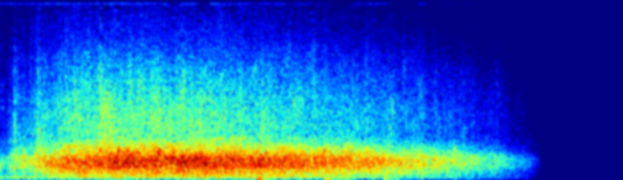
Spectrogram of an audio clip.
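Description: Audience applauding: the applause swells in quickly, holds steady for a few seconds, then fades and cuts off abruptly about five seconds in.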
